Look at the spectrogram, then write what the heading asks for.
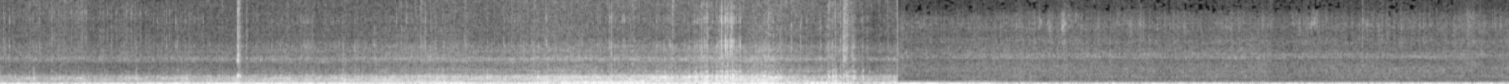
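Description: A car engine heard from inside the cabin, climbing steadily in pitch as the car accelerates. About nine seconds in, the sound changes abruptly to a steadier, duller engine and road drone.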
